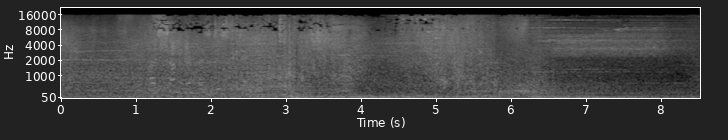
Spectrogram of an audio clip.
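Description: A game's base structure explodes with a loud crashing blast.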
